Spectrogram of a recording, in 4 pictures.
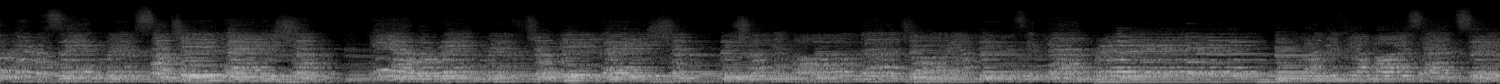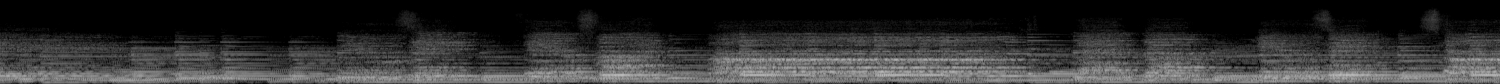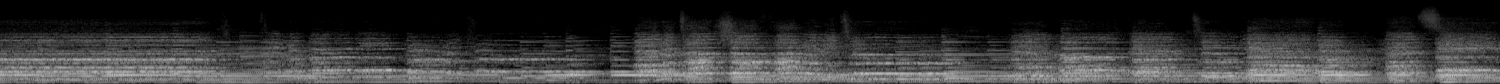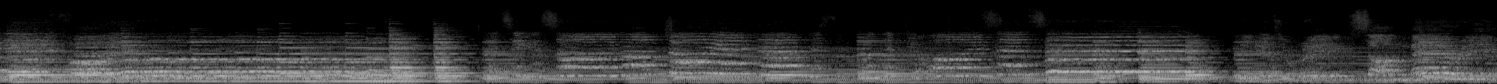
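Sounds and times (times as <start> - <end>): choir singing in parts: 0.0 - 16.9, 18.0 - 59.9
grand piano accompaniment: 0.0 - 59.9.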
